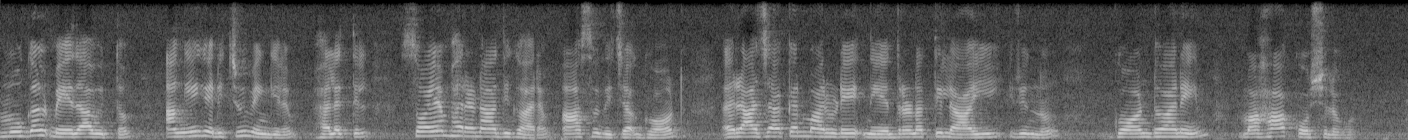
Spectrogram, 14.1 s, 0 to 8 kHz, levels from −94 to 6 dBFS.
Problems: constant background noise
